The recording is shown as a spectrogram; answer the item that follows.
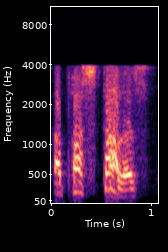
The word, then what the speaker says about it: apostolos: The word apostle in the Greek is apostolos, which I told you that earlier, pronounced apostolos, which means a delegate,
